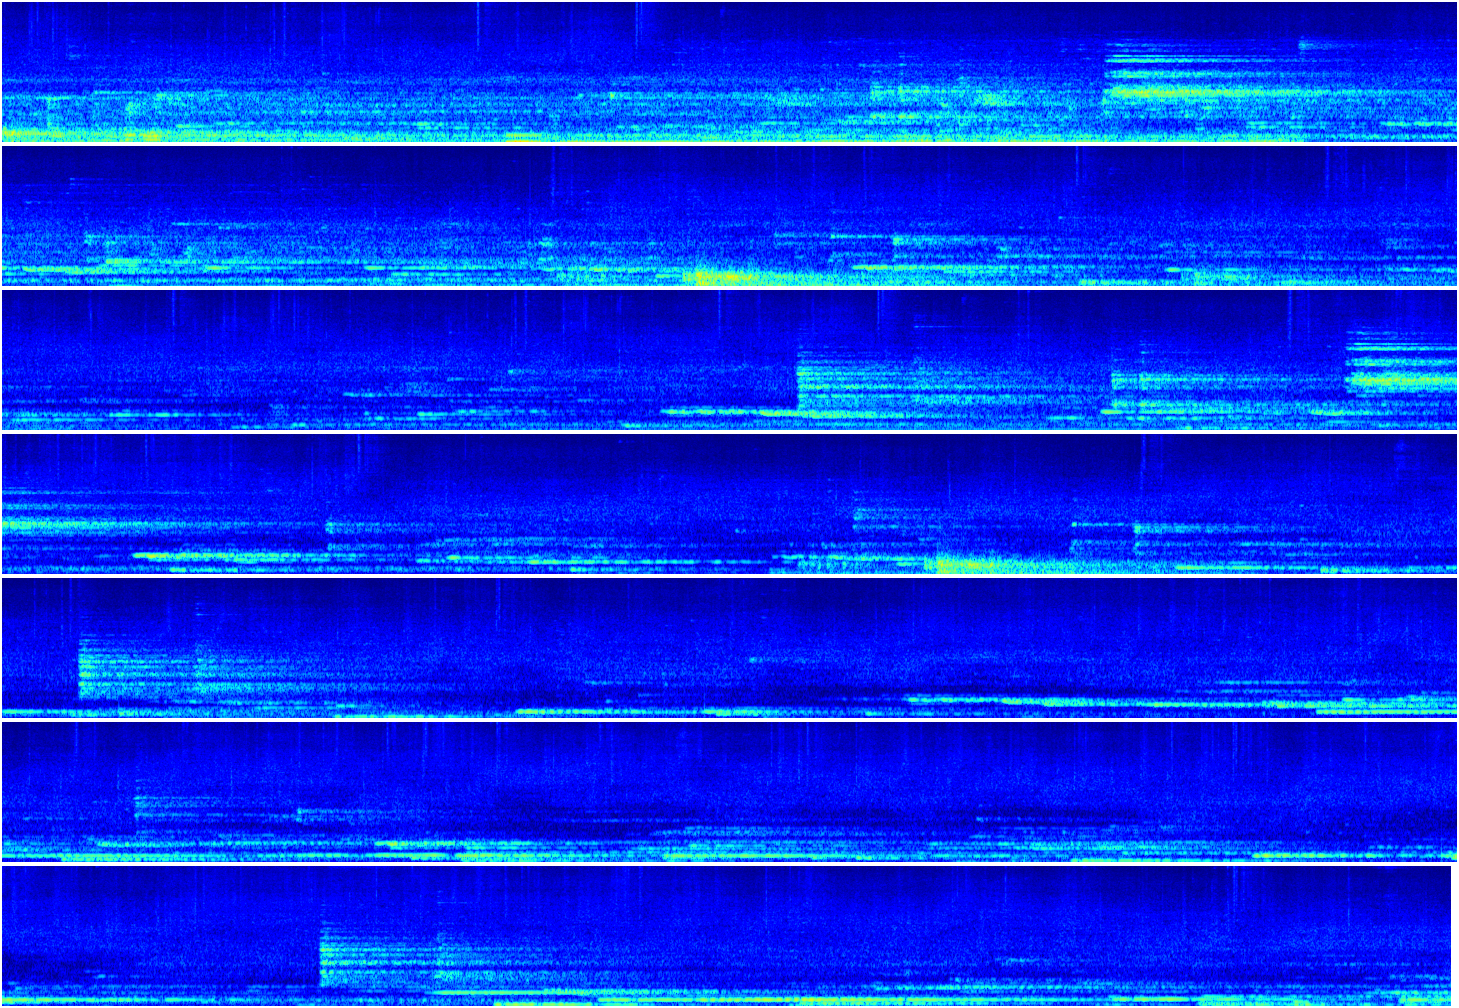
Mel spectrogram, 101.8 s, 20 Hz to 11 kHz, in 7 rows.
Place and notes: Rîșcani, Kischinau, Moldawien - Chisinau, Galeria Podzemka, installation
At the krypta of Galeria Podzemka.
you can find more informations here:
soundmap Chisinau - topographic field recordings, sound art installations and social ambiences
Chişinău, Moldova, 16 October 2015, 14:03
